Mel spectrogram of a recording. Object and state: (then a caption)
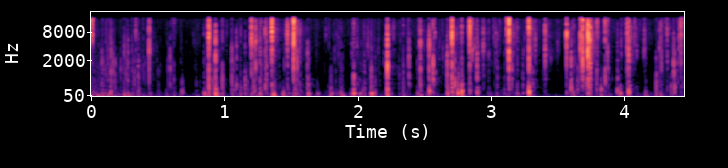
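Plastic-wrapped pack of sponge scourers. A full pack of green sponge scourers in clear plastic film is squeezed and rubbed with the fingertips of both hands. The wrap gives off dense, rapid crinkling and crackling with sharp, bright snaps and soft low thumps, each burst cutting off almost instantly.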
